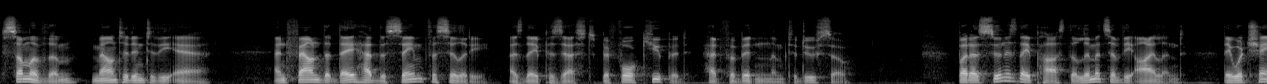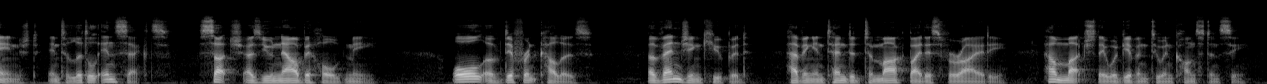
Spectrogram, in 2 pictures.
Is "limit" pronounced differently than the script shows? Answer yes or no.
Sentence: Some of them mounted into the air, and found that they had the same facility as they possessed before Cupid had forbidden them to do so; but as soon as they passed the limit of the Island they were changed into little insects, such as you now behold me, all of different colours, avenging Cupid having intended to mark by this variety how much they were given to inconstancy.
yes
